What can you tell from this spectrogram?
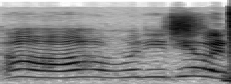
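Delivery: high, sweet mock-coo; cooing at husband. Wife teasing her staring husband, high cooing. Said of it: "I'm just like".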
